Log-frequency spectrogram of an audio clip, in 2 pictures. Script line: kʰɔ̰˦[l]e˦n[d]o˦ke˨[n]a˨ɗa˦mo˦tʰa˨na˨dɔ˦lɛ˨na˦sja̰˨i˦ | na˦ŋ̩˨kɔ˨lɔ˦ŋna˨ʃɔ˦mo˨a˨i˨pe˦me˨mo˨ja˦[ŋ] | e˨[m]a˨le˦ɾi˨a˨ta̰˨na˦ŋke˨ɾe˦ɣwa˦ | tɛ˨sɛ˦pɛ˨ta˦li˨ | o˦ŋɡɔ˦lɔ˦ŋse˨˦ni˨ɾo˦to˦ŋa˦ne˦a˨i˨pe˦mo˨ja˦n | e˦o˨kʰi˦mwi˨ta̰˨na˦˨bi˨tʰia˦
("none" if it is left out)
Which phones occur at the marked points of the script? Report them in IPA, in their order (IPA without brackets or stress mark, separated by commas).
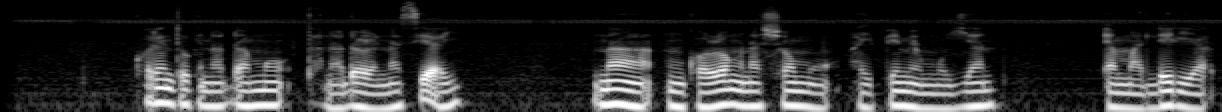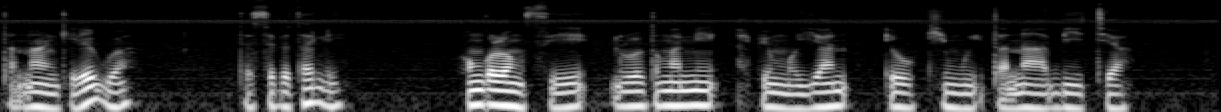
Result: ɾ, t, n, n, m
